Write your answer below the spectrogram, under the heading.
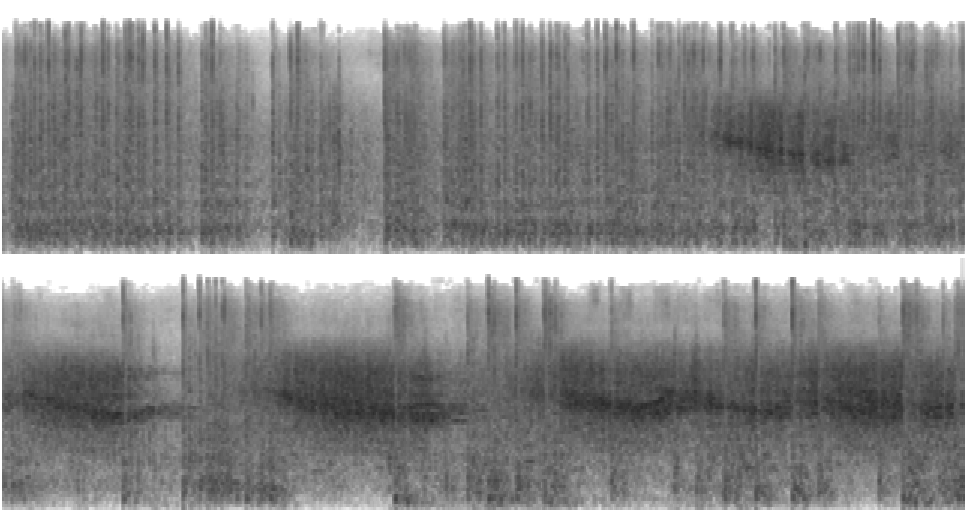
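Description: Aerial fireworks display: a dense, continuous barrage of shell bursts and crackling. A higher hissing layer joins about six seconds in.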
